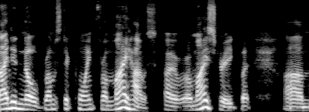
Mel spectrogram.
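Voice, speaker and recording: A man speaks at a very slow pace with lively intonation and a medium pitch. The sound is dry and close, with no echo. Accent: American. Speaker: former rock band singer. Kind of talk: casual chat. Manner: hesitant, many fillers.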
